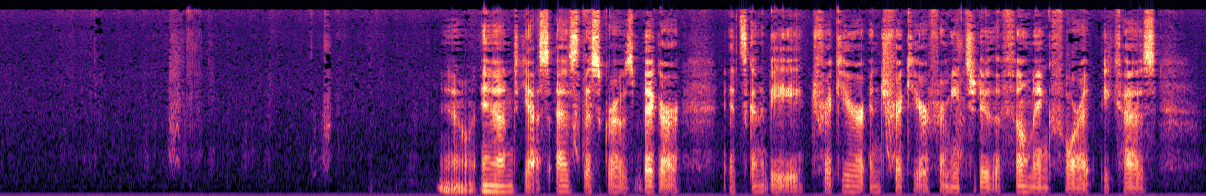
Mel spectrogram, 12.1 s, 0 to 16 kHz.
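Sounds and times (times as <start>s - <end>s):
soft rustle of crocheted fabric: 0.0s - 11.6s.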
